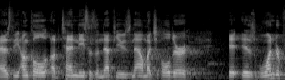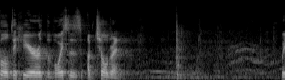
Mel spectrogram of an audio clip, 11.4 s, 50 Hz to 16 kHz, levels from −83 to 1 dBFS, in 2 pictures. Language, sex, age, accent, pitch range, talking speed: English, male, 50-69, American, 120-150 Hz, 110 wpm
